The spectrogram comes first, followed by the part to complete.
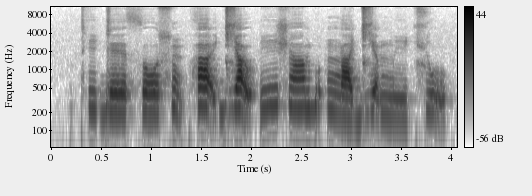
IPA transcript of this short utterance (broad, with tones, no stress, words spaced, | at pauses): tʰi˨ɡe˨ɪ̯θo˨sʰũ˦˨ pʰa̰˦˨ɪ̯ d͡ʑa̰˦˨ʊ̯ʔi˦ʃã˦ bʊ˦ʔ ŋä˨d͡ʑɛ̰˦˨ mi˨t͡ɕṵ˦˨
